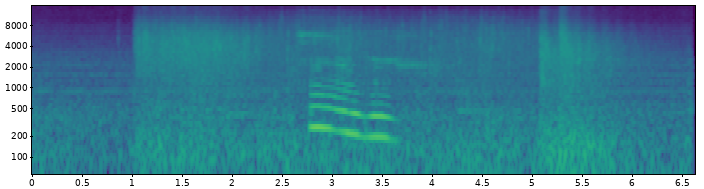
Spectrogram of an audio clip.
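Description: A heavy stone door bursts apart with a rumbling crash.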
